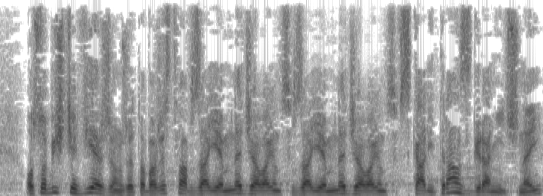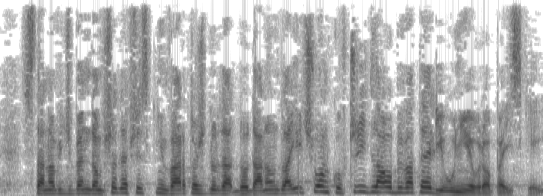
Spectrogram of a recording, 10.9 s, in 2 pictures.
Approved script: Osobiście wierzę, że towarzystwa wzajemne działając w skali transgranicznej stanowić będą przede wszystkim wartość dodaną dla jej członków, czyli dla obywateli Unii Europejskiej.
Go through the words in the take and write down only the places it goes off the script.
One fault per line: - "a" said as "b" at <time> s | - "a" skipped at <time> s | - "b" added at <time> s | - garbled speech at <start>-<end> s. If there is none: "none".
- "wzajemne działając" added at 2.9 s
